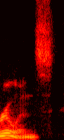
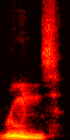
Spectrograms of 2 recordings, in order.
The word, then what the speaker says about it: Runes: So, 0 to X and Spook-o-Tron and Swords and Ruins, and sorry, Runes, not Ruins.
